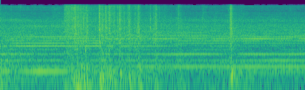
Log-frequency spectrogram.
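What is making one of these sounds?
Metal parts of a baling press clank.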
